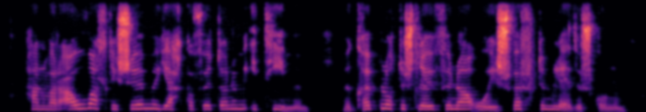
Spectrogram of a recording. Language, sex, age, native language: Icelandic, female, 30-39, Icelandic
